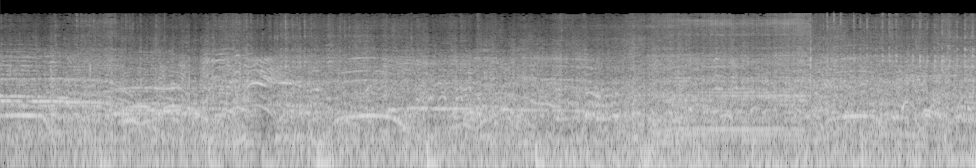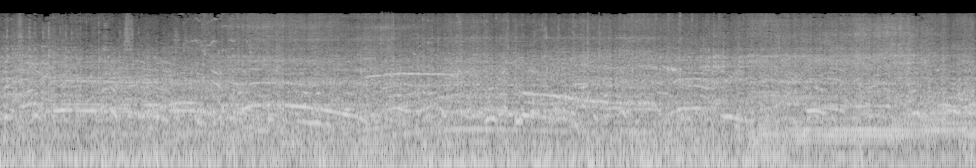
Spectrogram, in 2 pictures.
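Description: Small motorbike engines buzz and putter past close by.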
